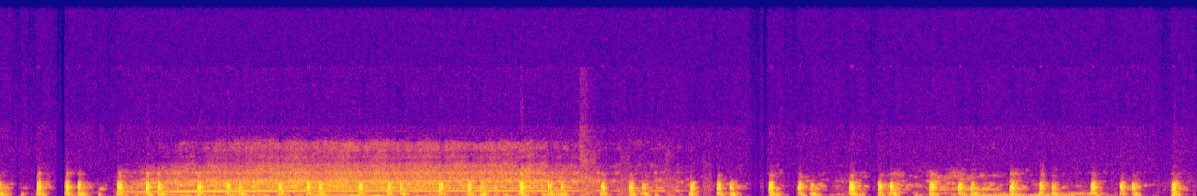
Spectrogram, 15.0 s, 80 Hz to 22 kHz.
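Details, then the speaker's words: Third heart sound (S3): soft low extra sound just after the second sound, heart rate about 60/min; with tachycardia it gives a ventricular gallop cadence; may be physiological under age 30 or pathological with ventricular diastolic overload, dilatation or systolic dysfunction. "Cuando se asocia con taquicardia puede dar una cadencia de galope, que se llama galope ventricular."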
